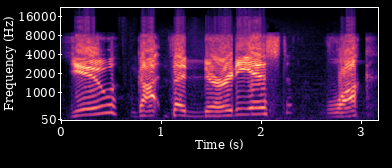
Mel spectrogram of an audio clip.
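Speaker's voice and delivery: cracking up, high-pitched, very slow laughing read. Reading a message aloud, laughing while reading. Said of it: "I couldn't even read that with a straight face".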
